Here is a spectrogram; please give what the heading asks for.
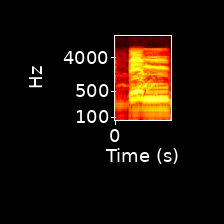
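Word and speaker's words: Bembry: yeah let's down pronunciation it's it's Bim BM Bim it's that simple bimm not BM just two syllables bimy brim no you're doing you're doing too much b n b r e y b he's doing too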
